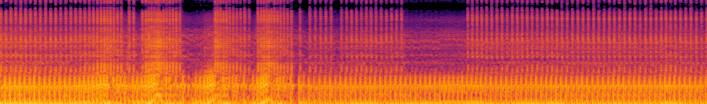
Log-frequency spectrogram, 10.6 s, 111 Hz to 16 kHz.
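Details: Suzuki TL1000S V-twin idling: quick steady ticking over its deep lumpy exhaust beat.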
